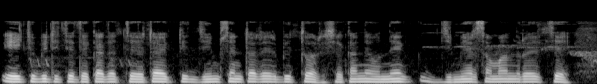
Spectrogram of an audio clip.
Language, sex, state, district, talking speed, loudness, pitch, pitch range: Bengali, male, Assam, Hailakandi, 130 wpm, -17 LUFS, 125 Hz, 120-130 Hz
